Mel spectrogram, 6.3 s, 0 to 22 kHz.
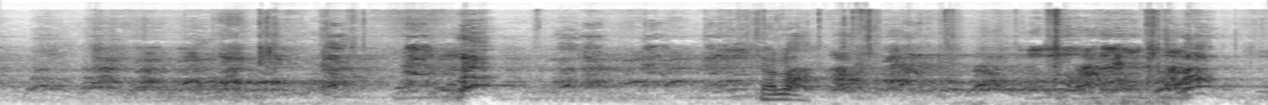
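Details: Dogs boarded at a dog hostel in Jodhpur, 23 January 2022, barking in a chorus of short, sharp, overlapping barks that come in irregular bursts, with human voices heard throughout.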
